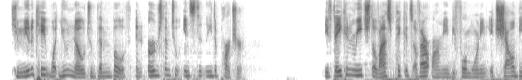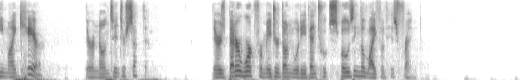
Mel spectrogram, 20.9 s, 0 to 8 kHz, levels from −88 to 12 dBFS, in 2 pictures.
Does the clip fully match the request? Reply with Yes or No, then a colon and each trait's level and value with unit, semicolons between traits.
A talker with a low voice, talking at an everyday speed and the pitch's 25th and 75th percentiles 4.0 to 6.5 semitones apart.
No: medium, 150 Hz; average, 150 wpm; average, 4.3 semitones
